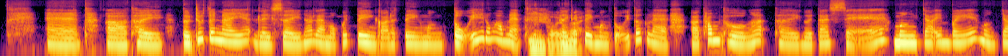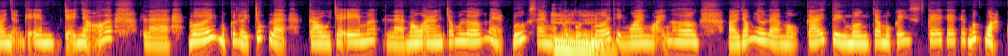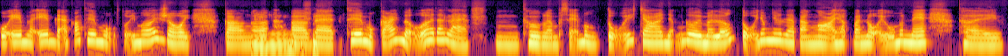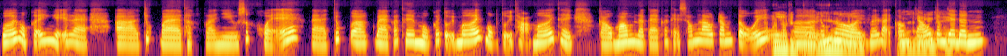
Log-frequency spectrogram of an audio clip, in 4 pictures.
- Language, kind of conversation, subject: Vietnamese, podcast, Trong dịp Tết, gia đình bạn thường thực hiện những nghi thức nào?
- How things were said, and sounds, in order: other background noise; chuckle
